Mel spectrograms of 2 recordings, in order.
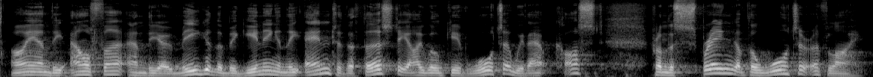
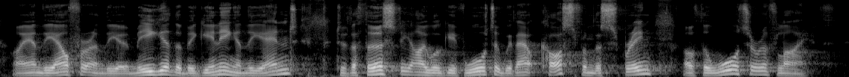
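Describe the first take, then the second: Both takes have the same delivery.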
